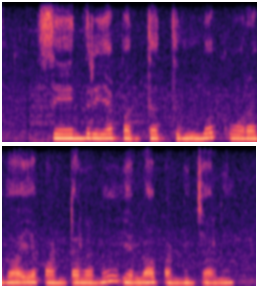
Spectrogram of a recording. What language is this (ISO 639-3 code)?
tel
